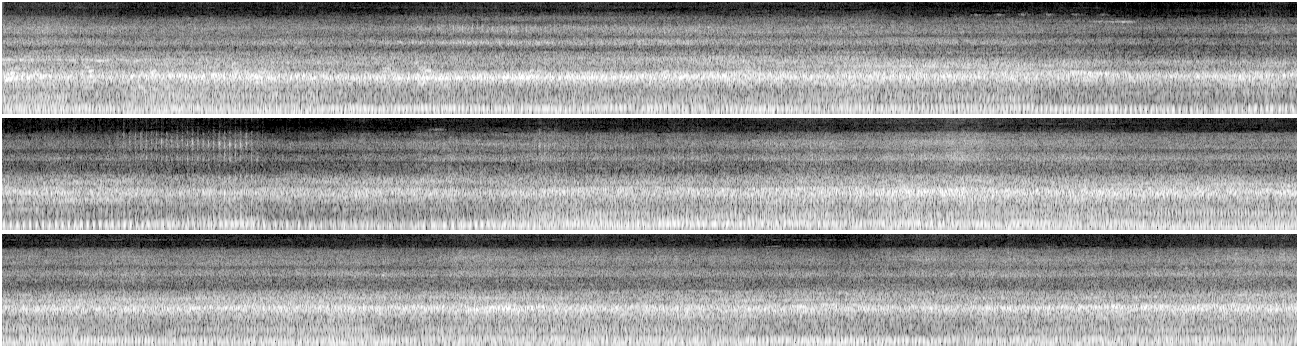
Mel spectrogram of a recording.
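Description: Motorcycle engine running steadily while riding in city traffic; its note drops about ten seconds in, as the bike eases off, and climbs again a few seconds later.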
